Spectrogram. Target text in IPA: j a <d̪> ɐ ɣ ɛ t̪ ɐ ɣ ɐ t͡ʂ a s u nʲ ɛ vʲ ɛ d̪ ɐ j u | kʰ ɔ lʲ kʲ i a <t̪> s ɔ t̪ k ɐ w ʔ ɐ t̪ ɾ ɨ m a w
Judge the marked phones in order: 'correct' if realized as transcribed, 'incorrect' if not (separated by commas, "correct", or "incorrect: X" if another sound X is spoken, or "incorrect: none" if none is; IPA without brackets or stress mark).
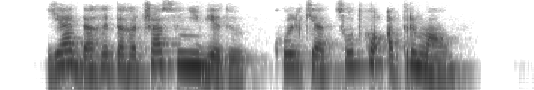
correct, correct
